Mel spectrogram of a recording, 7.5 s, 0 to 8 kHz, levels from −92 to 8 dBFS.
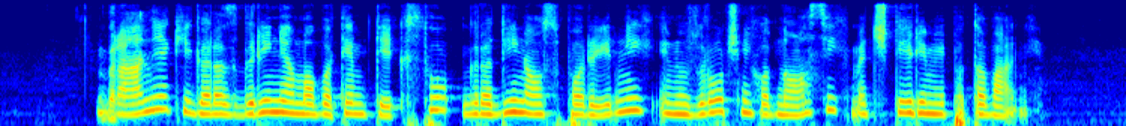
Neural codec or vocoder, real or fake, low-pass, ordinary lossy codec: codec, 16 kHz in and 24 kHz out, 1.1 kbps, FireRedTTS-2 codec; fake; 7.2 kHz; none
